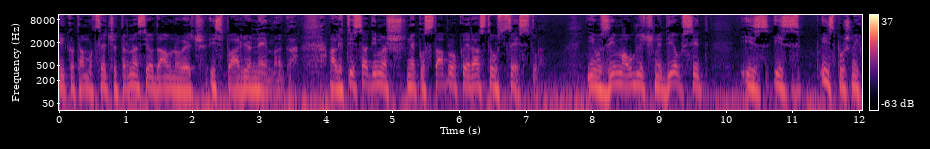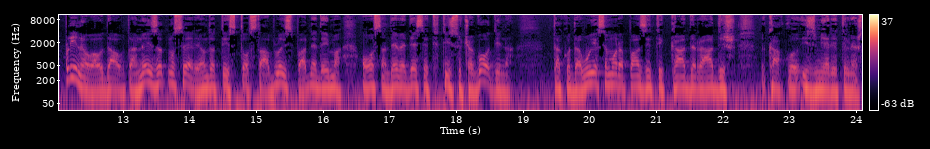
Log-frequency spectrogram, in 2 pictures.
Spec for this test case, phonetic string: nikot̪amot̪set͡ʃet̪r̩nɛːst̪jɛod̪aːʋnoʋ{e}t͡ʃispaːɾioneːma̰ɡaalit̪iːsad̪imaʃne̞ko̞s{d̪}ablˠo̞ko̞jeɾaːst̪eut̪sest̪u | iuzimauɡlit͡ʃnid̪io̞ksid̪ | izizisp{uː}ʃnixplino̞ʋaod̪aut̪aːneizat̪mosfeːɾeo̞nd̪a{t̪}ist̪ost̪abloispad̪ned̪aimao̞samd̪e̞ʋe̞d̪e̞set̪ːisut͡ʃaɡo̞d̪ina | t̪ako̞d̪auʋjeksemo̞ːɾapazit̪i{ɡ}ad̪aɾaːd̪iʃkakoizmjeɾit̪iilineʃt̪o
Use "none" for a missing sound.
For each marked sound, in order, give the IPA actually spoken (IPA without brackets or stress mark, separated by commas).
e, t̪, u, t̪, k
